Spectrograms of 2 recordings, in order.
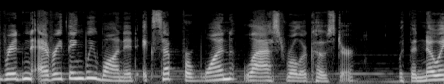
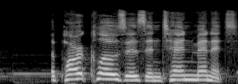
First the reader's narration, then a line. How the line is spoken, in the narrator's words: the person over the loudspeaker boomed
